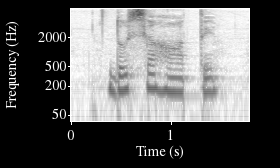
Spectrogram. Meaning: to achieve, to attain, to reach
- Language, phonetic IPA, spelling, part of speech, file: Ukrainian, [dɔsʲɐˈɦate], досягати, verb, Uk-досягати.ogg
